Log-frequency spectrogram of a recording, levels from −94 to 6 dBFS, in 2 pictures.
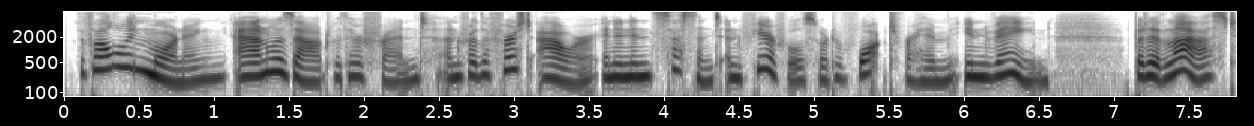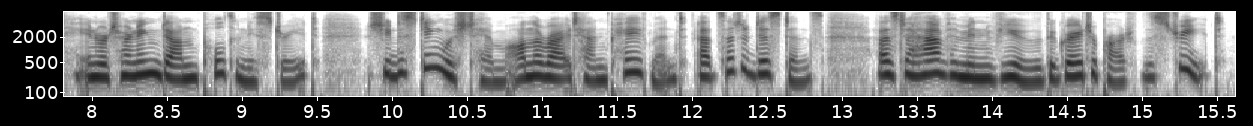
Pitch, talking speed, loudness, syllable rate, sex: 240 Hz, 225 wpm, -17 LUFS, 5.5 syllables/s, female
